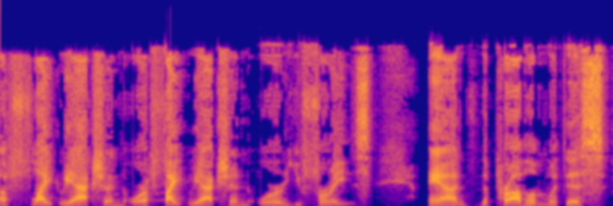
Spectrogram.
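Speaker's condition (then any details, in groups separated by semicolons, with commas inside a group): No condition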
